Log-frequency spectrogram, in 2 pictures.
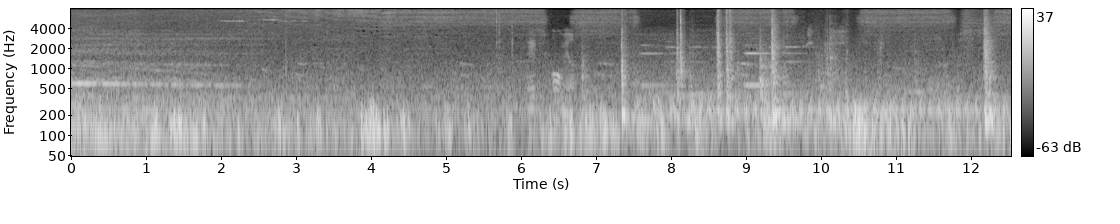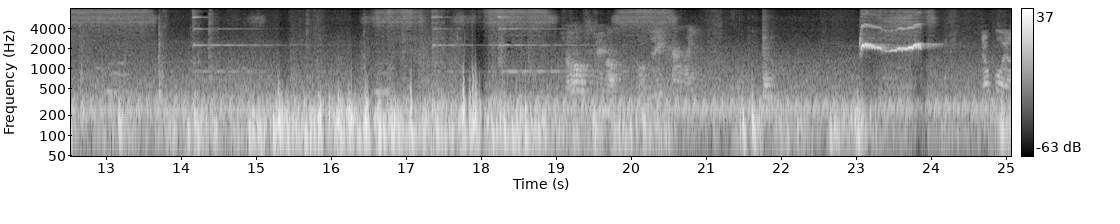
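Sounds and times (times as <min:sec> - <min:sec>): pneumatic doors sliding with air hiss: 0:00.0 - 0:09.8, 0:10.4 - 0:13.8, 0:16.4 - 0:19.0, 0:19.8 - 0:20.6
train equipment rumbling: 0:00.0 - 0:25.0.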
